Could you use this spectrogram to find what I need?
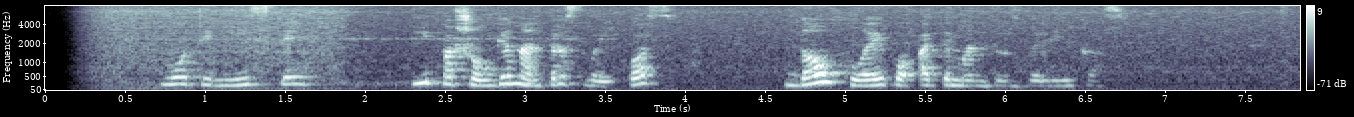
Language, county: Lithuanian, Marijampolė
